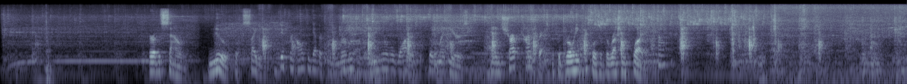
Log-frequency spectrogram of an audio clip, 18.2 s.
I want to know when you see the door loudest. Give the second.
15 s.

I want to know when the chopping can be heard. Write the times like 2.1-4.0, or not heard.
5.2-16.6.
